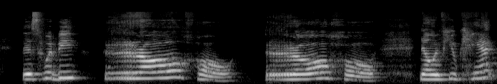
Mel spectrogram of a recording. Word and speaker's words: rojo: But I just wanted you to know that any time in Spanish, a word starts with an R, I represent it with two R's, so you know that you trill it. This would be rojo, rojo.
